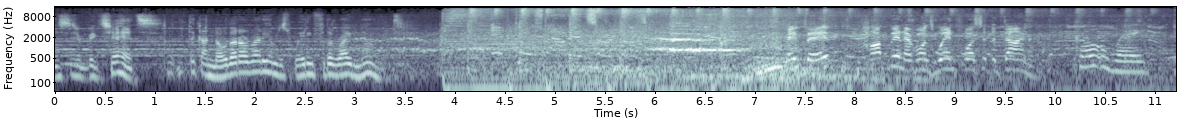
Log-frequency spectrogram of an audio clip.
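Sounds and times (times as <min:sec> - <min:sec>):
speech: 0:00.0 - 0:03.6, 0:07.2 - 0:11.1
sports car tires skidding: 0:02.6 - 0:10.0
sports car pulling up: 0:03.9 - 0:09.5.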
